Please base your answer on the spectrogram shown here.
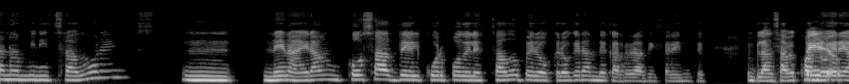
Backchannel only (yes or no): yes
